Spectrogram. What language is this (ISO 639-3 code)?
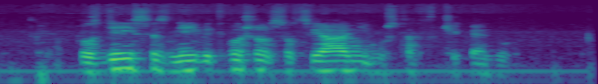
ces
